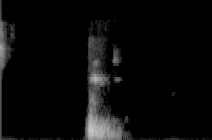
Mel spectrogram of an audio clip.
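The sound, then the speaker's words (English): A single short clatter of dice tumbling onto a surface as they are rolled to resolve a pistol shot in a game, lasting only a moment amid otherwise quiet surroundings, with no voices present. “Come on, dice.”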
